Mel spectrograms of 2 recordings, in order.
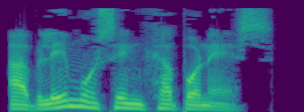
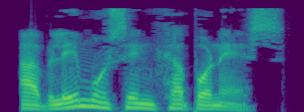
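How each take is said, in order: Both takes have the same delivery.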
